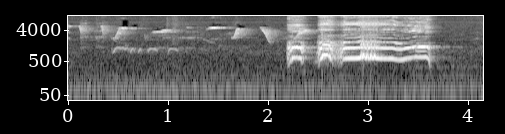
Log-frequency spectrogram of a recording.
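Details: Rooster crowing in the morning from the top of a mango tree: a loud, drawn-out harmonic crow of about a second and a half, rising then held level. Thin whistled notes from small birds come first.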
